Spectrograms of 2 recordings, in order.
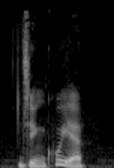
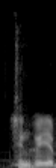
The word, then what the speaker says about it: Dziękuję: Dziękuję. – Dziękuję bardzo.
